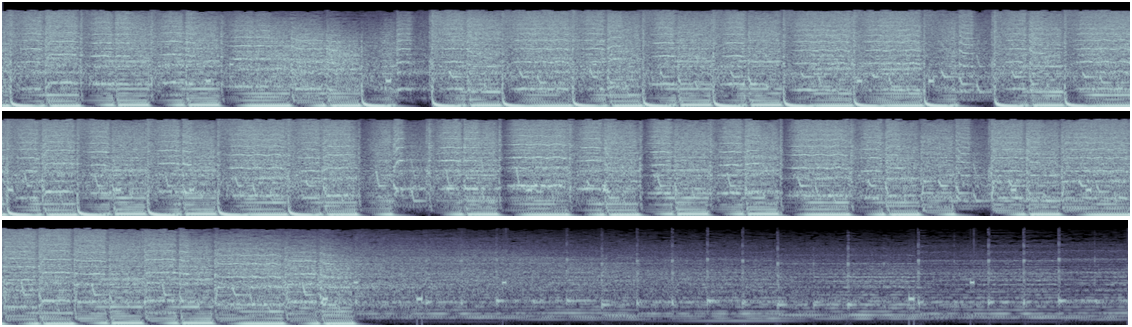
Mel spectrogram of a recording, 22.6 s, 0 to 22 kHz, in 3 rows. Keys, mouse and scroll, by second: 1.4 ctrl+g, 2.0 double click, 2.4 ctrl+z, 3.8 F2, 7.7 shift+click, 9.0 shift+click, 9.6-10.5 scroll down 1, 10.9 double click, 15.3 scroll down 1, 16.2 double click, 17.2 ctrl+g, 17.8 shift+click, 18.1 typing, 21.3 c.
